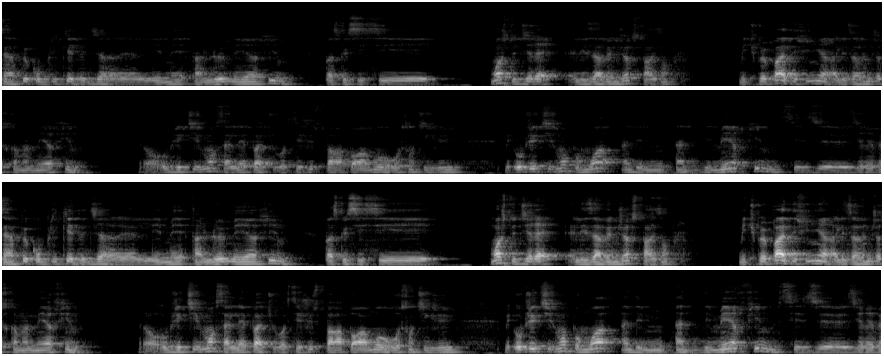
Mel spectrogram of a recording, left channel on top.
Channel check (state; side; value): quieter; left; 6.3 dB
